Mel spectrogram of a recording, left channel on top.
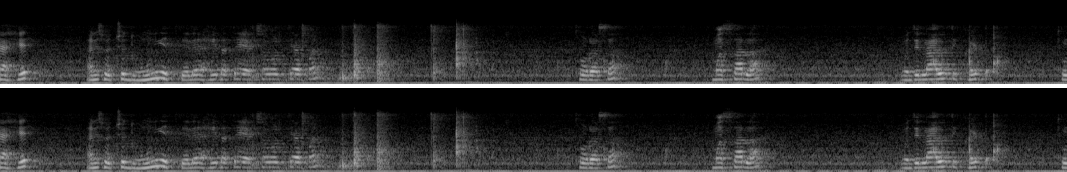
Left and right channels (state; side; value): identical; both; correlation 1.00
